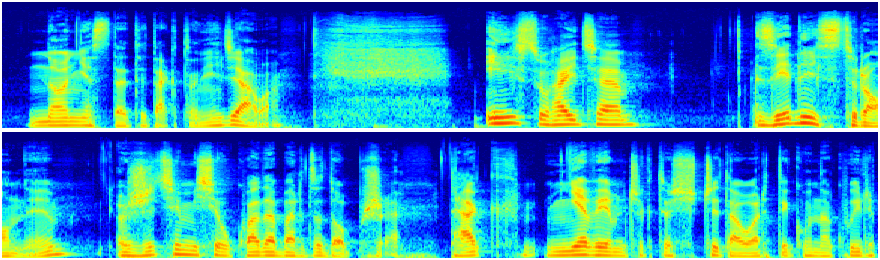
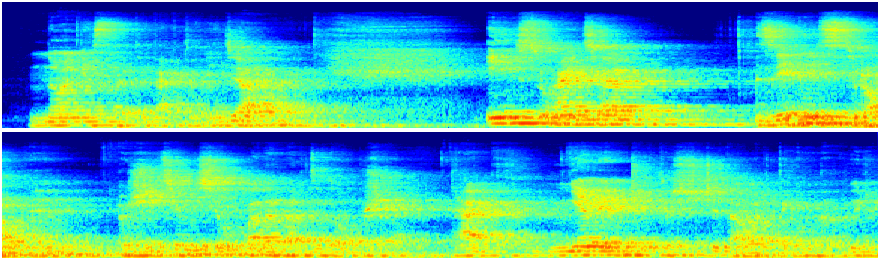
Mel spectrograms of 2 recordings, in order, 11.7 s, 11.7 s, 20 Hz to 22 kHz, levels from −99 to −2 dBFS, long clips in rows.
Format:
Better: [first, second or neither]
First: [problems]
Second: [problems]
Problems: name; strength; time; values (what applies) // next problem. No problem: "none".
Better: first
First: none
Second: off-mic speech; far // room echo; strong; dies away in 1.9 s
